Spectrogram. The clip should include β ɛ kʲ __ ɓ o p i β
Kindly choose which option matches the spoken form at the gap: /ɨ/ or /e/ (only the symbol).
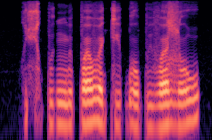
ɨ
